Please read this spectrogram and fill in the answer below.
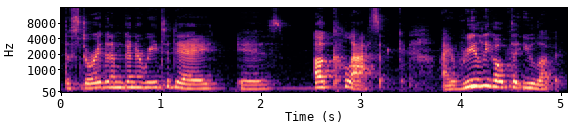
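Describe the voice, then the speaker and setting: A woman's voice: a little high, normal speed. A woman hosting a children's story time, speaking to young listeners in a teacherly way with prompting questions. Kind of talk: read-aloud addressed to young children.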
